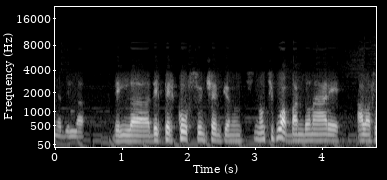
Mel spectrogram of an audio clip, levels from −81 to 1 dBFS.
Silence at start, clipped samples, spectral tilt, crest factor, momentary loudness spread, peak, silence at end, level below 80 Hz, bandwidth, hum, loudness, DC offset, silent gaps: 0 s; under 0.1%; -8 dB/octave; 20 dB; 12 LU; -4 dBFS; 0 s; -58 dBFS; 9 kHz; none; -23 LUFS; under 0.1%; none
